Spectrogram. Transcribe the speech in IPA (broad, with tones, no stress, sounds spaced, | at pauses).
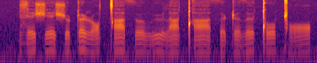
z e˩˥ ʃ e˩˧˩ ʃ ɵ˩˥ ʈ ə˧˥˧ ɭ ɔ˩˥ ǀ a˧˥˧ θ ɵ˩˧˩ β ʉ˩˧˩ l a˩˧˩ ǃʰ a˩˧˩ θ ɘ˩˥ ʈ ɘ˩˧˩ ð ɘ˧˥˧ ǃ o˧˥˧ ǁ ɔ˩˥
